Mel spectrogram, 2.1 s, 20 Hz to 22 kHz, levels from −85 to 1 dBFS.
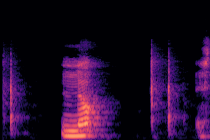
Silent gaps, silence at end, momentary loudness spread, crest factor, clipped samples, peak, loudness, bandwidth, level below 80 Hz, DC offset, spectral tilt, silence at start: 0.55-0.59 s, 1.22-1.29 s; 0 s; 19 LU; 20 dB; under 0.1%; -6 dBFS; -24 LUFS; 6.8 kHz; -72 dBFS; under 0.1%; -5.5 dB/octave; 0.1 s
